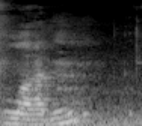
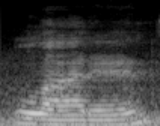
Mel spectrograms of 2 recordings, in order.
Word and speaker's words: Ladan: It's Ladan, just kind of like, have you been? Laden. So like you get rid of the bin in Bin Laden and you get rid of the bad.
